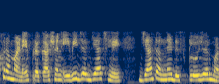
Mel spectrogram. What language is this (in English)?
Gujarati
